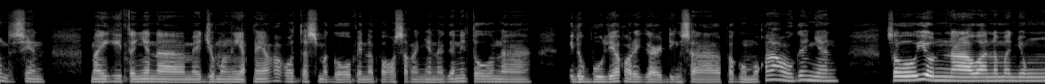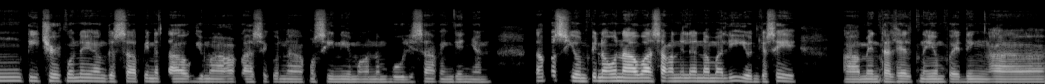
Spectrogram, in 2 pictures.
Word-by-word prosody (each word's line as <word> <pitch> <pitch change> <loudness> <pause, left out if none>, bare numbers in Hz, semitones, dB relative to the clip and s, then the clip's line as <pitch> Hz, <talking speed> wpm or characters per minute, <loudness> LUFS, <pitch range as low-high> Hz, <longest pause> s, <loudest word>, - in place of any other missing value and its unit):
Tas 130 -1 +2
'yan 125 -4 -6 0.4
makikita 130 0 -2
niya 130 +1 -1
na 125 -1 +1 0.2
medyo 120 +1 -4
mangiyak-iyak 120 +2 -3
ako, 135 -2 -7
ta's 125 0 +4
mag-o-open 120 0 -6
up 115 - -7
ako 115 0 -6
sa 120 - +2
kanya 115 0 -8
na 115 - -7
ganito, 135 +1 -5 0.2
na 115 -2 -5 0.4
binubully 125 0 -1
ako 145 -2 -1
regarding 115 -1 -3
sa 110 0 +1
pagmumukha 120 - -1
ko, 180 - -1
ganyan. 175 -3 -3 0.5
So 190 +1 +6
'yon, 200 -5 +5
naawa 170 0 +7
naman 170 0 -1
'yong 170 0 -4
teacher 160 -1 +3
ko 155 +2 -5
na 165 - -3
yun 155 -3 -2
hanggang 140 - -3
sa 140 0 +4
pinatawag 130 -3 -2
yung 130 0 -7
mga 130 0 -2
kaklase 125 +1 -2
ko 130 0 -12
na 125 -2 -6
kung 130 - -10
sino 125 0 +1
'yong 120 - -5
mga 120 - -7
nang-bully 115 -1 -7
sa 130 +3 +1
akin, 125 -2 -10
ganyan. 120 -1 -9 0.4
Tapos 185 +5 +5
'yon, 155 -2 0
pinaunawa 155 -1 +6
sa 160 +2 +5
kanila 150 0 -1
na 150 - -1
mali 145 +2 -2
'yon 130 - -2
kasi 135 +3 +2 0.5
ah, 120 0 0
mental 125 +1 0
health 130 0 -2
na 125 - 0
yung 125 - -2
puwedeng 125 0 -3
ah 125 0 -1
130 Hz, 185 wpm, -23 LUFS, 120-155 Hz, 0.5 s, naawa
